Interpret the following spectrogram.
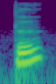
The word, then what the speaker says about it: peut: So you will put T at the end, you don't pronounce it. Il peut, elle peut.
